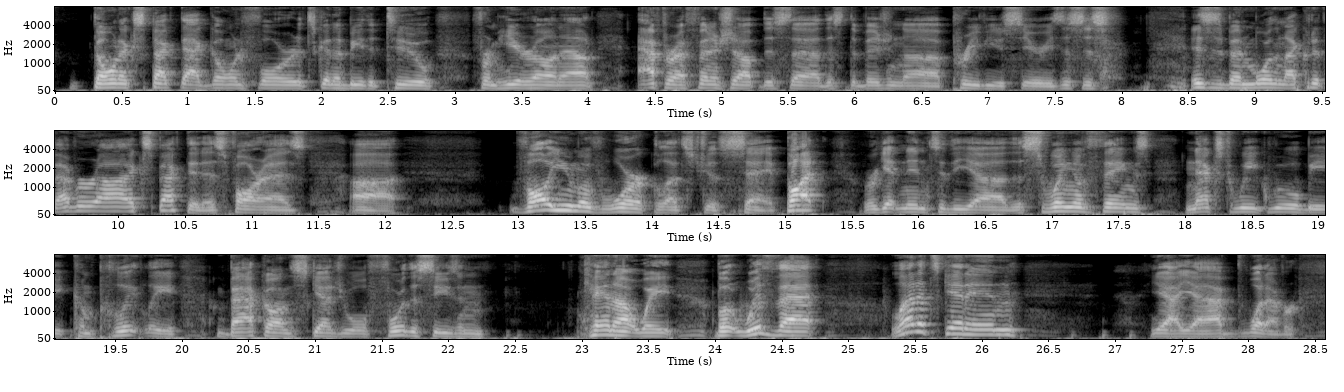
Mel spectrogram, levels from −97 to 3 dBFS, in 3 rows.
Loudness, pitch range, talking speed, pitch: -25 LUFS, 110-140 Hz, 170 wpm, 120 Hz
